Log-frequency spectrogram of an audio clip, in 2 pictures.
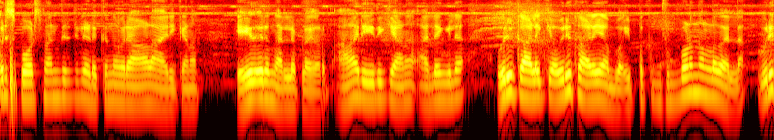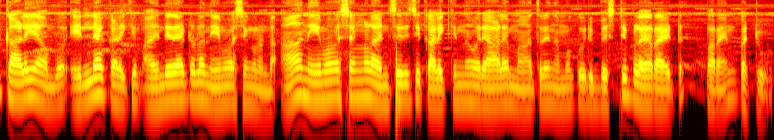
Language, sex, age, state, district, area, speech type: Malayalam, male, 18-30, Kerala, Kottayam, rural, spontaneous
